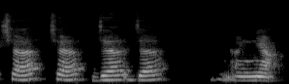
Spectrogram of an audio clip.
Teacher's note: the tongue will touch the back of your top of the mouth, the palate.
